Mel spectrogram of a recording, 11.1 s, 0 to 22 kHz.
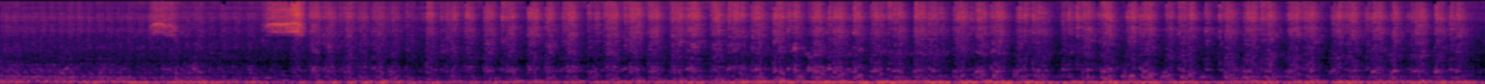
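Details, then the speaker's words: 1971 GMC C10 with fuel-injected 5.3L LS swap, first start, old gas, cam believed stock, tune not yet adjusted: low, choppy, loping idle about three beats a second, rough and loaded up; running very rich, cause unconfirmed. "Okay, while she's running, my eyes are freaking burning. It's running super rich. Sounds like it's super cammed."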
